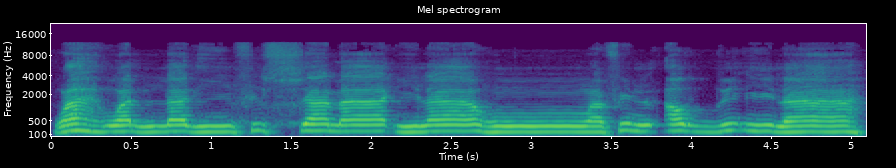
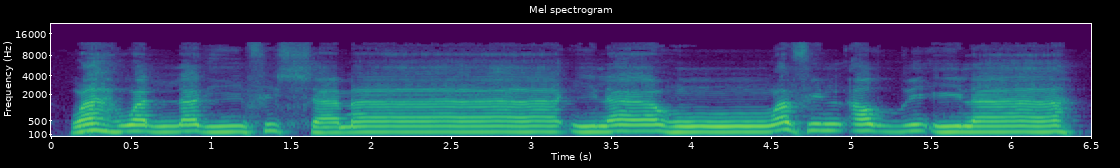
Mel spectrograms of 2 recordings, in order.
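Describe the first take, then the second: First: Said in the usual way. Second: Slow chanted tartil with وهو read with a silent ha as wahwa; recited with Duri reading. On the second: Shown as a demonstration. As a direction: intone it slowly, saying وهو as wahwa. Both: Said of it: "هكذا".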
